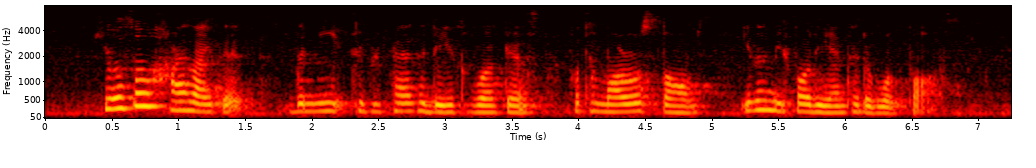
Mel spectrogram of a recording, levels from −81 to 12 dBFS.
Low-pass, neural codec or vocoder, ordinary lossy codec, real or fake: 7.2 kHz; vocoder, 22.05 kHz, 80 mel bands, HiFi-GAN; none; fake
